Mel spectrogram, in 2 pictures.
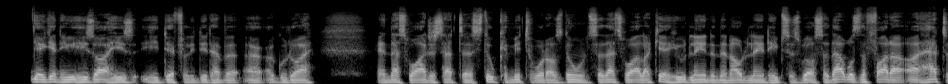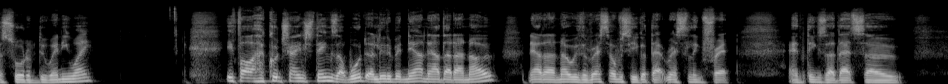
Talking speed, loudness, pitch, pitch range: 295 wpm, -22 LUFS, 105 Hz, 100-115 Hz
